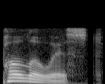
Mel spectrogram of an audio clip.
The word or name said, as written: poloist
